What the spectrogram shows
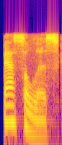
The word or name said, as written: basilisk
